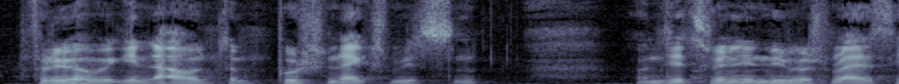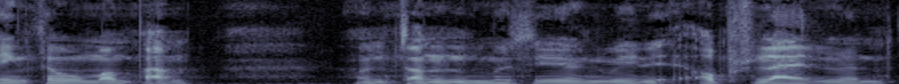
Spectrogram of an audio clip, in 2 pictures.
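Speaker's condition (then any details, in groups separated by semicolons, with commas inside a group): Parkinson's disease, rigor-dominant; muscle rigor not tremor, onset mid-1990s, diagnosed at 50 by Munich specialist, 2009 deep brain stimulation; many years after diagnosis, tablets every four hours, sudden rigor, dose reduced after brain pacemaker; speaks normally but slower, earlier could not hold tone or voice, saw speech therapist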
